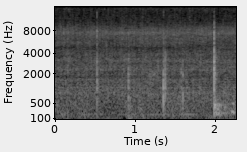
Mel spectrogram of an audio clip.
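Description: Quiet low sizzle of a dish frying in a pan with green chili, punctuated by several soft spoon scrapes and taps as it is stirred, close but faint, no talking.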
